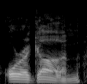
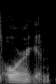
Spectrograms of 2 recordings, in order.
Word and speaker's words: Oregon: Problem is that the suburb of Madison, they pronounce it Oregon, and now the state is Oregon.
